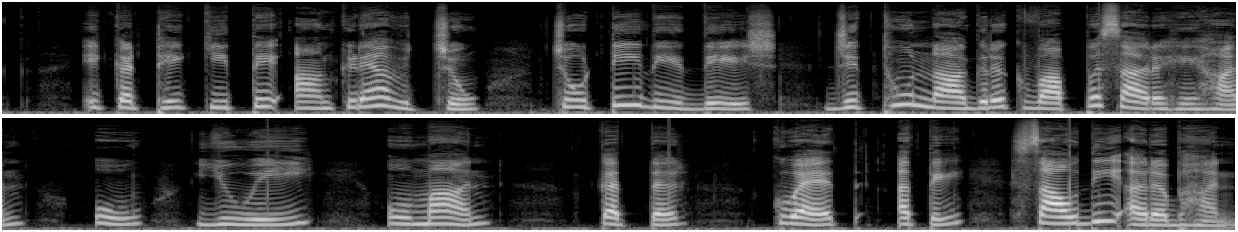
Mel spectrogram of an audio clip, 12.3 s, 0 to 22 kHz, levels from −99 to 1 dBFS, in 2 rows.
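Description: Starting at 5.48 s, just after "ਦੇ ਦੇਸ਼ ਜਿੱਥੋਂ ਨਾਗਰਿਕ", small clean ticks cut into the speech every 2.0 s, about four of them up to 11.50 s. Each is a gap of well under a millisecond where the signal drops to silence. These are periodic USB or driver dropouts: something on the system stalls the USB bus or the audio driver at a fixed interval, and each stall leaves a brief hole in the stream.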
